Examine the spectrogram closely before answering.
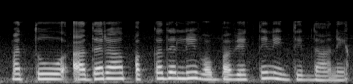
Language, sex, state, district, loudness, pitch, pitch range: Kannada, female, Karnataka, Bangalore, -13 LUFS, 245 Hz, 220-270 Hz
